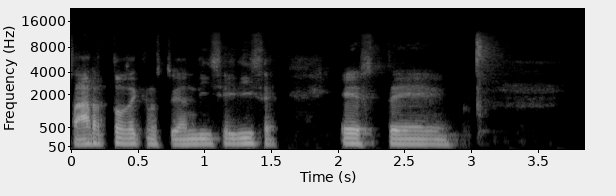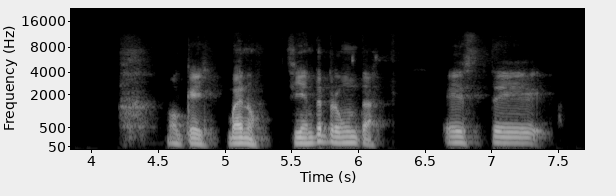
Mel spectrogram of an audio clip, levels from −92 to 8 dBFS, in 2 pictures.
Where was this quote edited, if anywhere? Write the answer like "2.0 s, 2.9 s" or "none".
none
